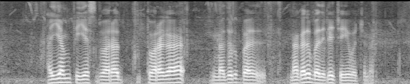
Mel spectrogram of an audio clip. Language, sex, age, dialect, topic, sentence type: Telugu, male, 25-30, Central/Coastal, banking, question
